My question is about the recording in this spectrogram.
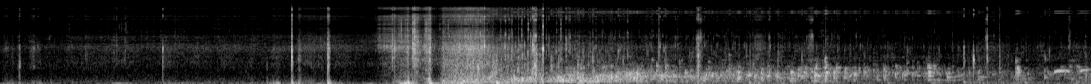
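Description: Faint water movement with a few sharp knocks on the camera. About four seconds in, the camera plunges underwater with a loud rush, followed by the muffled churning and bubbling of water stirred up by a swimmer kicking, which slowly eases.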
